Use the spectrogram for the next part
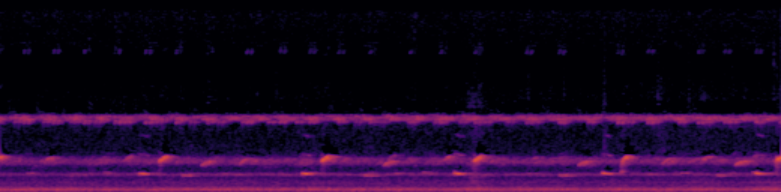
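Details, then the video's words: Coqui frogs, invaders in Hawaii from Puerto Rico, call after dark in Hilo. Numerous birdlike upward-sliding whistles, each preceded by a short lower note, come from many frogs at once against a continuous high-pitched hum. "Coqui Frogs - What do They Sound Like?"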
